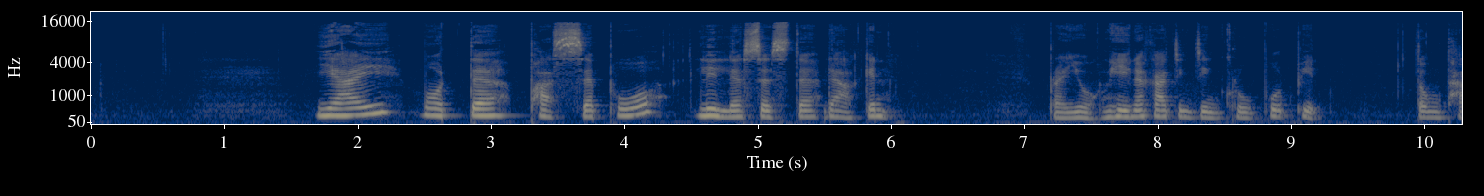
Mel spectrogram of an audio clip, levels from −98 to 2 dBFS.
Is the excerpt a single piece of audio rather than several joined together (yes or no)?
no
